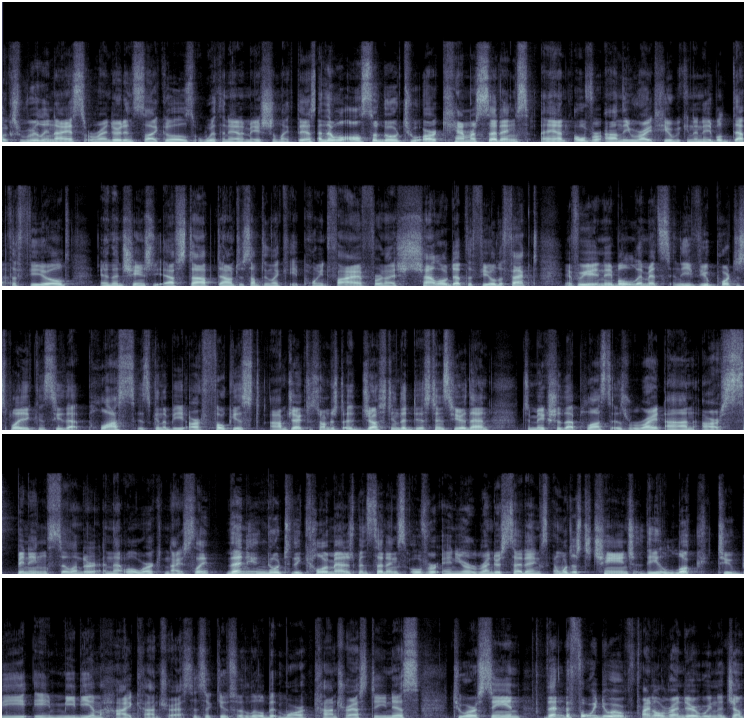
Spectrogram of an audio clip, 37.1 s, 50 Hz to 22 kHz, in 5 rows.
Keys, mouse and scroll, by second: 0.0-1.0 middle drag, 1.0-1.8 shift+scroll down 6, 1.8-2.7 scroll up 2, 3.3 click, 4.5 click, 6.6 click, 7.9-9.7 drag, 10.1-11.7 scroll down 12, 11.7-13.9 drag, 13.9-15.3 scroll down 2, 15.3 click, 16.2 click, 16.8 scroll down 2, 17.1-18.5 middle drag, 18.5-19.1 scroll down 2, 19.1-23.1 drag, 23.4-24.9 middle drag, 24.9-26.8 drag, 26.8-27.5 scroll down 13, 29.8-32.9 drag, 35.5 click, 36.1-37.0 scroll down 1, 37.0 click.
